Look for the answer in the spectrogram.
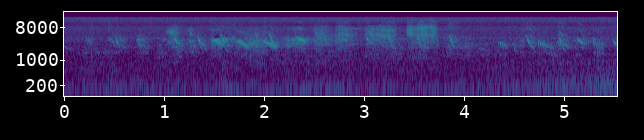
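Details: Several purple martins chattering after repeated hawk attacks, a dense stream of quick high chirps and twitters, about four a second, over faint rumbling background noise.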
